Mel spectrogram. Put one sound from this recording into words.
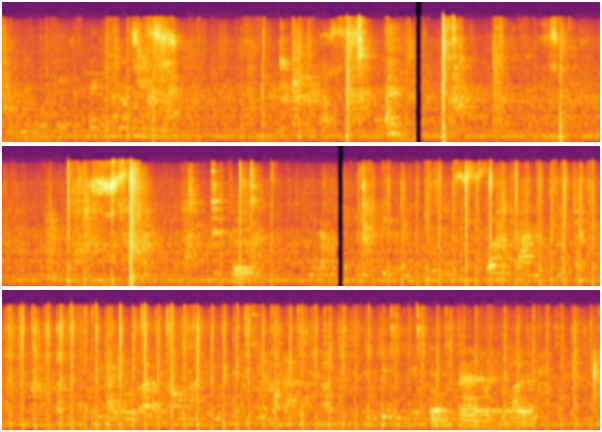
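Boxing gloves thud against a heavy punching bag in quick bursts.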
